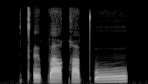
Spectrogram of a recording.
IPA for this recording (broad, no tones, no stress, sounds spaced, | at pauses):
tʼ ɘ p a q ɘ pʼ u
